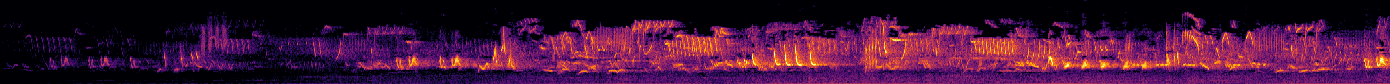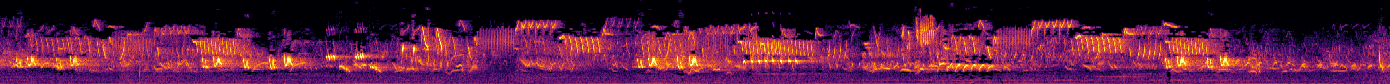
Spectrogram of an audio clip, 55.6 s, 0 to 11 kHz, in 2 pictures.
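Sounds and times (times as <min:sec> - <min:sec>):
Irish birdsong: 0:00.0 - 0:55.6.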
